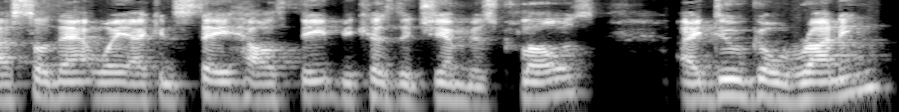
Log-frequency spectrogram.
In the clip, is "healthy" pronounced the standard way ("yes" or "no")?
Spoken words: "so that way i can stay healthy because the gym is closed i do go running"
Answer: yes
